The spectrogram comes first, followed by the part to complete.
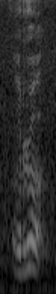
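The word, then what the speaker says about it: ऋ: The pronunciation is r. When you pronounce, your tongue slightly touch your cerebral part, your top part of your mouth.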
